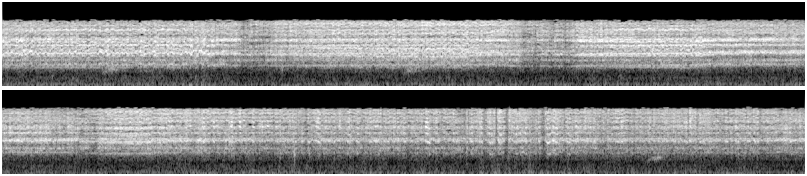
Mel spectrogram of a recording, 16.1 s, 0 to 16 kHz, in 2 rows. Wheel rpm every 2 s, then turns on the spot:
210, 210, 210, 220, 230, 230, 230, 230.
none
